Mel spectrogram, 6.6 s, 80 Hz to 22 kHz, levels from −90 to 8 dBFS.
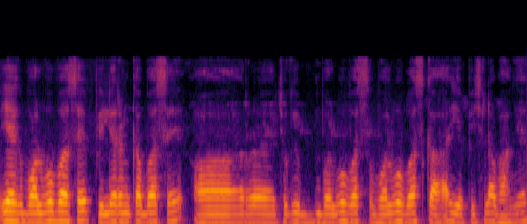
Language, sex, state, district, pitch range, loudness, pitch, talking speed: Hindi, male, Bihar, Darbhanga, 140-150 Hz, -19 LUFS, 145 Hz, 190 wpm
